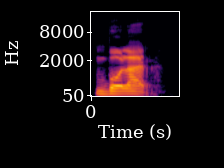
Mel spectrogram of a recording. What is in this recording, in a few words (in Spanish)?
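"VOLAR", Spanish, male; mekanta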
